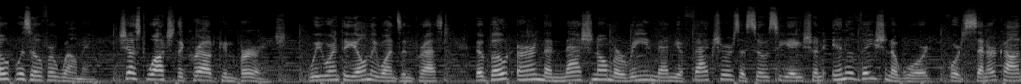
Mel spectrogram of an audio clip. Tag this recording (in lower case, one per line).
music
speech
